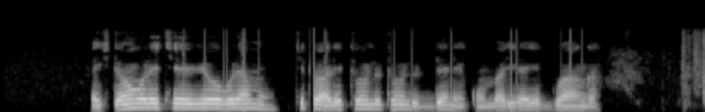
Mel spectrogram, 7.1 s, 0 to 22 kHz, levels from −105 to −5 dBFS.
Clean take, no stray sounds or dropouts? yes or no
no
